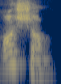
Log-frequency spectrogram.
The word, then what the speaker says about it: ocho: Per esempio, la pronuncia della lettera CH qui in Messico, nel norte di Messico, le persone dicono, non dicono ocho, dicono osho, osho, ¿ok? Pronunciano la che como sh.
